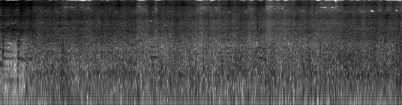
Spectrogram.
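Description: Passenger train running at speed, heard from inside the coach: a loud, steady noise of wheels running on the rails.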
